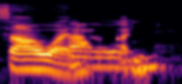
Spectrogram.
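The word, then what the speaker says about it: Samhain: probably don't say that right saw actually it's saw I completely blanked until I just went no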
